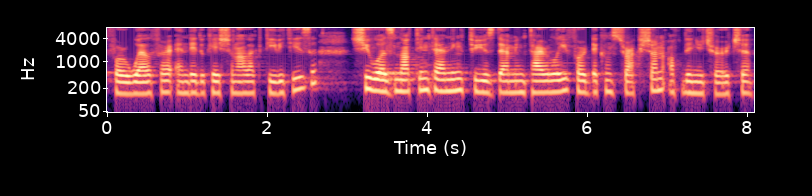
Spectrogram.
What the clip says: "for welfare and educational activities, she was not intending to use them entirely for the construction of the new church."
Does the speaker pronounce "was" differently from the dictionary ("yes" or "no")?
no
